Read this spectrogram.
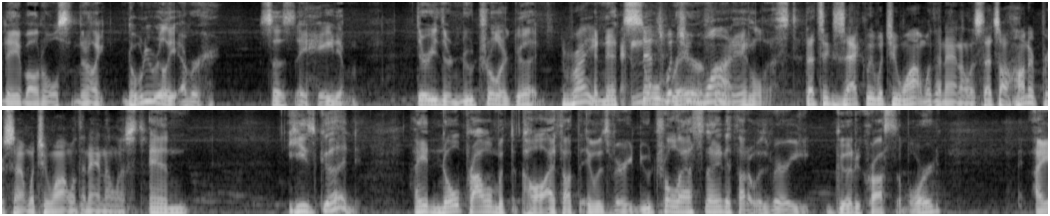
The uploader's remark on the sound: Recorded on a slow Monday night at the Blue Water Sports Bar and Grill in Port Sanilac.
